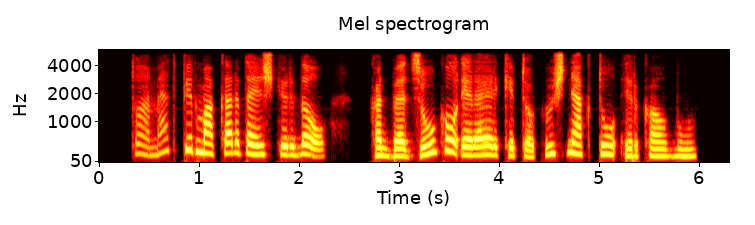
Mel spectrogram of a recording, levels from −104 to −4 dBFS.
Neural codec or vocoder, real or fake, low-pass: codec, 16 kHz, 0.5 kbps, X-Codec, HuBERT features, trained on LibriSpeech; fake; 5.4 kHz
